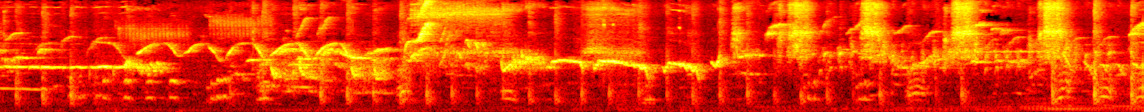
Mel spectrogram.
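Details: Bornean white-rumped shama, described as a persistent and aggressive singer: rapid looping whistled notes in a rolling series, then mixed chattering and sharp clicks, continuous and loud.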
